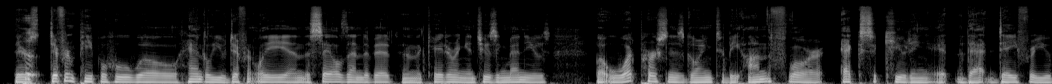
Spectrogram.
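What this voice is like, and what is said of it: Rich, polished radio voice. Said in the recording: “you have a really good radio voice.”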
